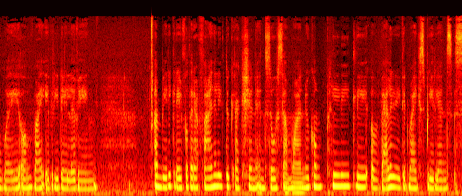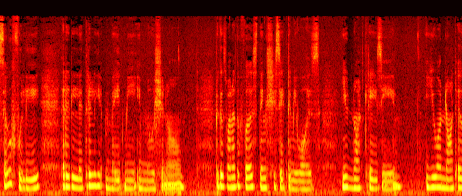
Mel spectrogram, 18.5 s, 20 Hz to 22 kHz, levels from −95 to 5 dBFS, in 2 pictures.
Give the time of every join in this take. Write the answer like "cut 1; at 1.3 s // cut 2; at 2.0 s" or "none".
none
